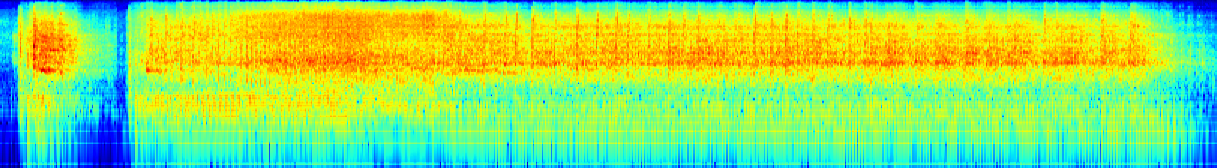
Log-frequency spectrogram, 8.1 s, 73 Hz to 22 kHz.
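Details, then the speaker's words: Stihl MS 271 chainsaw that won't start: each pull gives a rising-falling squealing whir over the rattle and it never fires; it was hard to pull, now pulls easier. Squeal suspected to be the clutch, not confirmed; turned out to be a simple repair. "It's making a squealing noise. So, that squealing noise has got to be the clutch."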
